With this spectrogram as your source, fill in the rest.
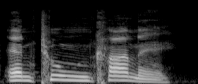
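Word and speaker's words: Entunkane (ἐντυγχάνει): Here you have the gamma ki together, pronounced as an N, CH sound, like a ki. Entunkane.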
